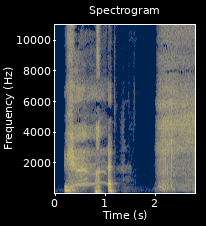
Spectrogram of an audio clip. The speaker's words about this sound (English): It was a sniffy breathe in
